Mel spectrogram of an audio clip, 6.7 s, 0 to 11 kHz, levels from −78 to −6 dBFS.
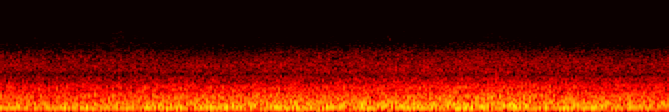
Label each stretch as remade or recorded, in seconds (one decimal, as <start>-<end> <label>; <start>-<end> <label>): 0.0-2.4 recorded; 2.4-3.3 remade; 3.3-6.7 recorded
